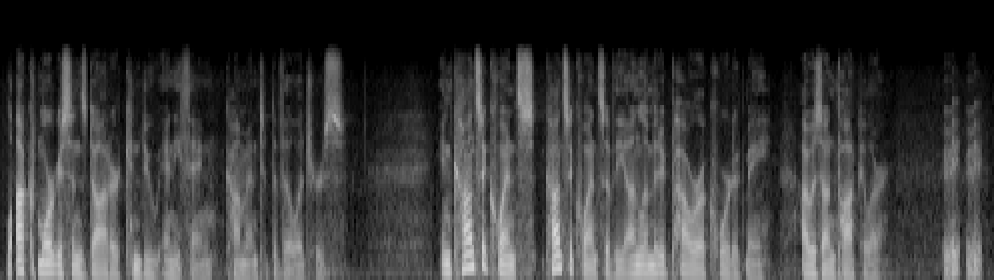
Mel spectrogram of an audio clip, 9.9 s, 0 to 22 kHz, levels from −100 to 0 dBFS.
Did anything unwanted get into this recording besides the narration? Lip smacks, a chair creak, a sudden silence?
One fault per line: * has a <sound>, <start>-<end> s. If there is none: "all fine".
* has a dropout, 0.1-0.2 s
* has a laugh, 9.4-9.8 s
